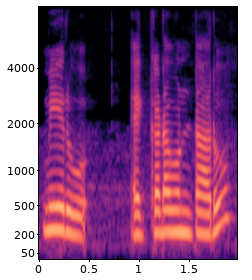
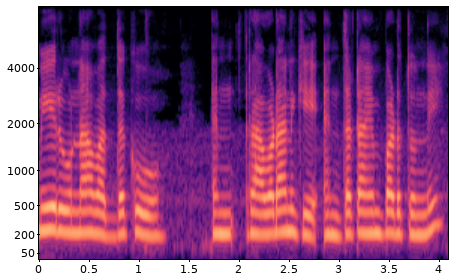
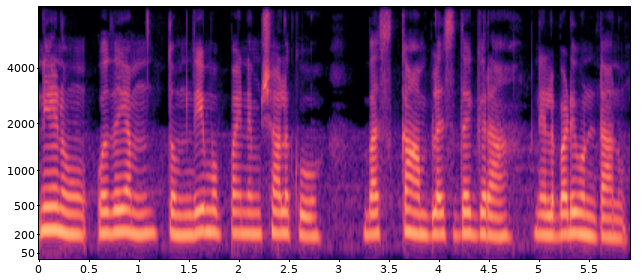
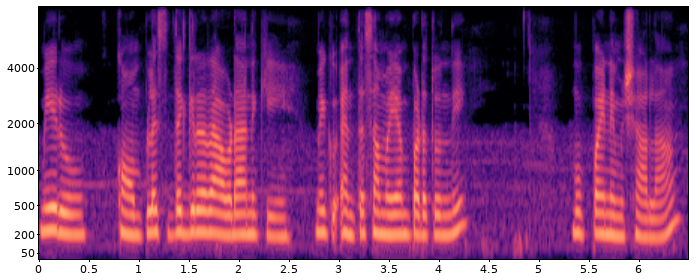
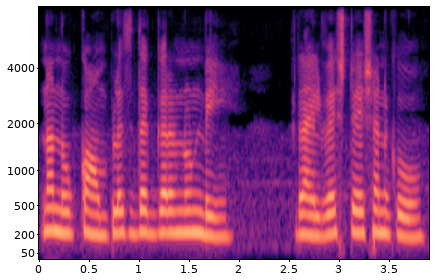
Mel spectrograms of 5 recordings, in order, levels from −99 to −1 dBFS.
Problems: none marked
